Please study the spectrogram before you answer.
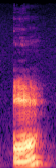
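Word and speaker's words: え: The fourth syllable in the vowel line here is pronounced E.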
